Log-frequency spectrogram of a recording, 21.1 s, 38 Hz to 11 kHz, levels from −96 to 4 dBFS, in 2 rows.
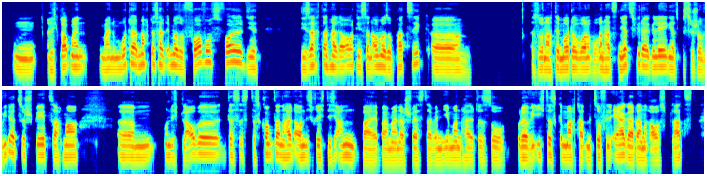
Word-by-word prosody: Mhm, 120 -3 -2 0.2
ich 115 -2 -7
glaube, 145 +1 +4
mein 140 0 0 0.2
meine 130 0 -2
Mutter 155 +7 +2
macht 170 +3 -2
das 165 - -4
halt 160 -4 +2
immer 155 0 +2
so 130 - -2
vorwurfsvoll. 195 - +3
Die, 135 -2 -3 0.7
die 130 - -4
sagt 155 +3 +1
dann 155 -1 +1
halt 140 -2 +3
auch 145 +2 +3
die 145 -2 -7
ist 135 - -9
dann - - 0
auch 145 - +4
immer 145 -1 +3
so 125 - -1
patzig, 165 +6 -3
ähm, 120 -4 +2 0.9
so 130 +2 -3
nach 125 -2 +2
dem 130 +2 0
Motto: 130 0 +3
„Wora 130 -1 +4
woran 125 +3 0
hat's 120 -2 0
denn 130 - 0
jetzt 150 +2 0
wieder 155 -4 +3
gelegen? 140 0 +3
Jetzt 125 - -5
bist - - -7
du - - -6
schon 120 -2 -4
wieder 145 - +1
zu 140 - -7
spät, 140 0 -2
sag 130 0 -1
mal.“ 130 0 +3 0.6
Ähm, 125 - -1
und 130 - -3
ich 125 - -10
glaube, 145 +3 +3
das 140 -1 -5
ist 140 - -10
das - - -8
kommt 150 0 0
dann 145 -4 +3
halt 135 0 +3
auch 130 - +4
nicht 130 0 -5
richtig 130 0 -5
an 130 -1 -1
bei 110 -1 +1
bei 110 -2 -3
meiner 110 0 -1
Schwester, 110 -1 -3
wenn 110 0 -3
jemand 115 0 -2
halt 115 -1 -3
das 110 -4 -7
so 110 -2 -4 0.2
oder 125 -2 +5
wie 125 - -2
ich 140 -1 -6
das 140 -2 -1
gemacht 125 -2 0
habe, 120 -1 -1
mit 115 - -6
so 125 - +1
viel 125 - -6
Ärger 135 -2 +5
dann 115 -1 +2
rausplatzt. 105 -1 -2
130 Hz, 230 wpm, -22 LUFS, 120-145 Hz, 0.9 s, oder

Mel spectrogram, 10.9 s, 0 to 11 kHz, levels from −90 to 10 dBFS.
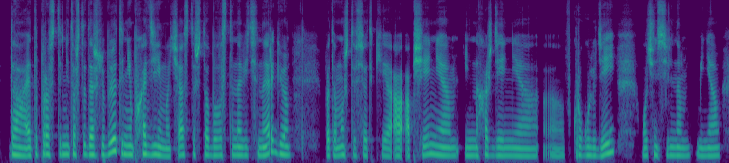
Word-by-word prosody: Да, 165 -3 +3
это 165 +3 -1
просто 190 +1 0
не 185 0 0
то, 190 - 0
что 190 +1 -1
даже 180 -1 +4
люблю, 200 +7 +4
это 245 -6 +3
необходимо 180 -3 +1
часто, 175 +3 0
чтобы 165 -1 +1
восстановить 165 -1 -2
энергию, 180 +1 +1 0.5
потому 160 +2 -1
что 165 - -1
всё-таки, 160 0 -4
а, 145 - +1 0.2
общение 170 -3 +2
и 165 - -3
нахождение, 160 -2 -2
э, 75 0 -8
в - - -18
кругу 170 -1 -4
людей 170 +8 +1 0.4
очень 160 +2 0
сильно 160 0 -1
меня 155 +1 -3
165 Hz, 155 wpm, -29 LUFS, 160-180 Hz, 0.5 s, даже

